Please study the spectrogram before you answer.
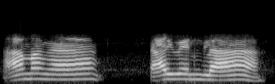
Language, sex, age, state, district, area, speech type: Tamil, female, 60+, Tamil Nadu, Erode, urban, conversation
